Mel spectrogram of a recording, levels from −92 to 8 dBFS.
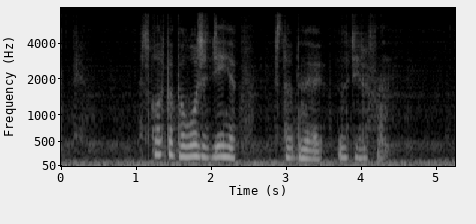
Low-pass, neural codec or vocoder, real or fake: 7.2 kHz; autoencoder, 22.05 kHz, a latent of 192 numbers a frame, VITS, trained on many speakers; fake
